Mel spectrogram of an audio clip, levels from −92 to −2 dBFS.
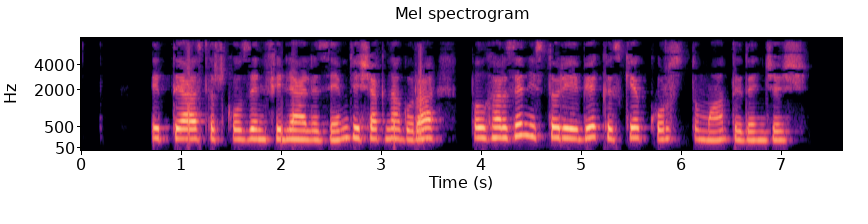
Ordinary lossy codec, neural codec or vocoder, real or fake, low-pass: MP3, 32 kbps; none; real; 7.2 kHz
